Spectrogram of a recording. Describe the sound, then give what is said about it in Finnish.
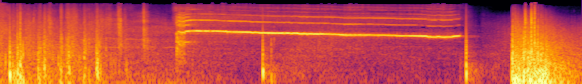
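Fireworks crackle and pop in rapid bursts under a cloudless sky, then a rocket whistles steadily for several seconds, falls silent briefly, and bursts with a loud, rumbling boom. “Viime vuonna meni isoimmat raketit ihan hukkaan, kun nousi niin mahdottoman korkealle.”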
